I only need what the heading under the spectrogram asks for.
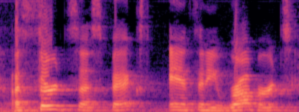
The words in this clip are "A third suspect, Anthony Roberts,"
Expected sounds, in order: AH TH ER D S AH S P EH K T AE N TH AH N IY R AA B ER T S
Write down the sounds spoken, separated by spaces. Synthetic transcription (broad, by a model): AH TH ER D S AH S P EH K T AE N TH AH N IY R AA B ER T S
